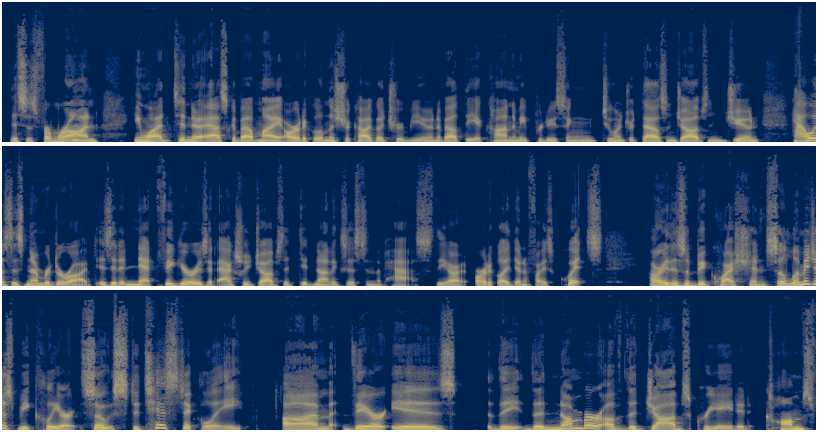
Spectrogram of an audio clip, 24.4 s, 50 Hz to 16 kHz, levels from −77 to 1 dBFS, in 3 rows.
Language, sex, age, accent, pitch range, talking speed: English, female, 50-69, American, 135-180 Hz, 185 wpm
